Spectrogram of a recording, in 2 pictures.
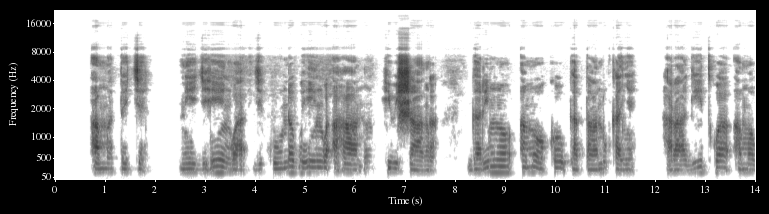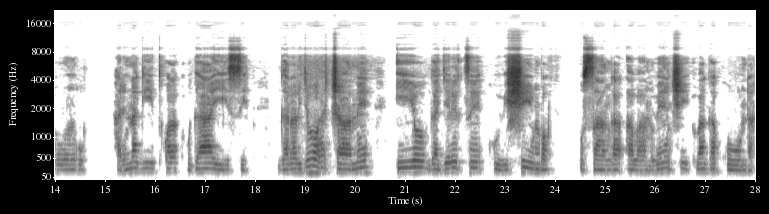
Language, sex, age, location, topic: Kinyarwanda, male, 36-49, Musanze, agriculture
